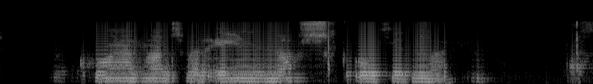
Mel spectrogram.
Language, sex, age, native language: Icelandic, female, 12, Icelandic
